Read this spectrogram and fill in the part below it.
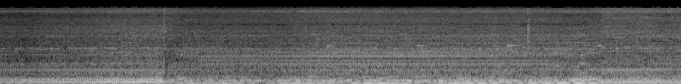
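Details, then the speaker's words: Copeland digital scroll compressor under its controller module: a steady low hum shifts tone and level every few seconds as the unloader solenoid energizes and de-energizes. This is normal load/unload capacity cycling; with the solenoid wire pulled it runs at full capacity. "okay so where was i so yeah so you can hear this compressor and what you're hearing is this solenoid energizing and de-energizing"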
